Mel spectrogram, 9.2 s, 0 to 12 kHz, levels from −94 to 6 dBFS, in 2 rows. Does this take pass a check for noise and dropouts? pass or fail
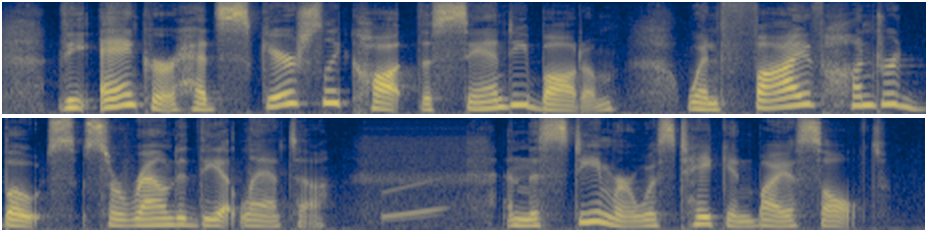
fail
